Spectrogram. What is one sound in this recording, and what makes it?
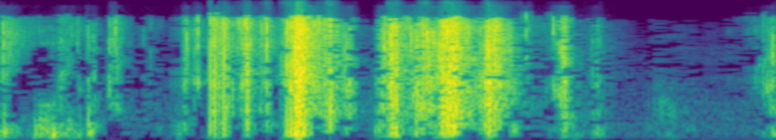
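A foil trading card wrapper crinkles.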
